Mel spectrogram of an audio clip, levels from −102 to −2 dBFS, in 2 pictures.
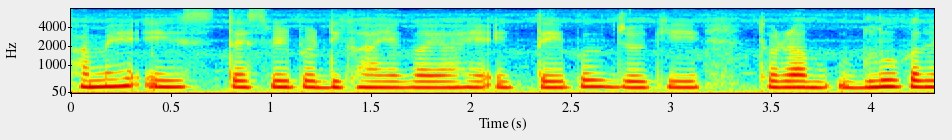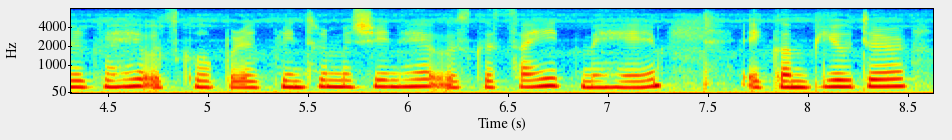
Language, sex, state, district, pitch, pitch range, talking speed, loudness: Hindi, female, Arunachal Pradesh, Papum Pare, 225 Hz, 220-240 Hz, 200 wpm, -16 LUFS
